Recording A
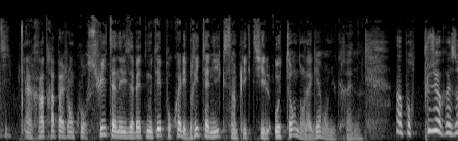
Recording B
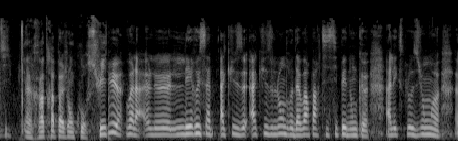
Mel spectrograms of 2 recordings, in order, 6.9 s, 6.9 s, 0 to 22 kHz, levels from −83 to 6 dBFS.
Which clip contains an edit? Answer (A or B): B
